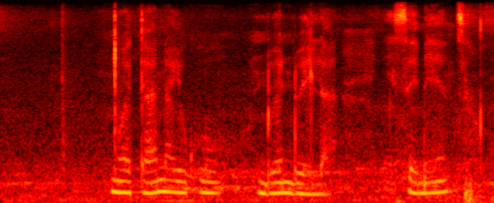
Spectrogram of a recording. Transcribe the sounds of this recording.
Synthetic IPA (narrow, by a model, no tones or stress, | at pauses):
ŋ͡ǀwad̥ʱanajokʼundʱwɛndʱwɛla | isɛɓɛːnd͡zʱa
